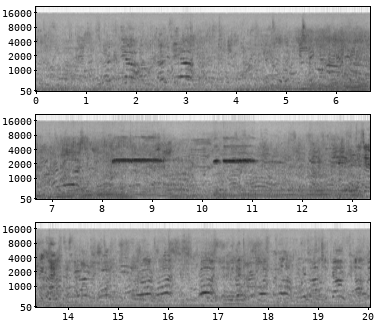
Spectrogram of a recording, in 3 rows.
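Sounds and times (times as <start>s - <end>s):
spectators shouting: 5.3s - 20.0s
whistle blasts: 8.2s - 9.4s, 10.2s - 11.2s.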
